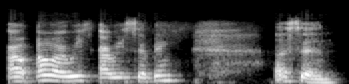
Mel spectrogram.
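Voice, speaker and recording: A tipsy woman chats casually and comically as co-host of a rant show. Her pitch sits in a middle range for a woman. She tells things in an animated way, slipping into imagined quotes to make her point. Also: moderate pace. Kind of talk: casual comedic chat with a friend.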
